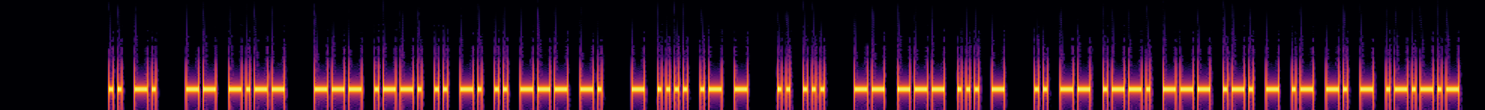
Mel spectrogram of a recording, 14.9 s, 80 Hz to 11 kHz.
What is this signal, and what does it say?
Morse code, heard as a keyed tone, about 28 wpm, 700 Hz. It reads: IN MY OPINION THAT IS MOST IMPORTANT.
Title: Sentences from Top 1200 Words 28wpm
